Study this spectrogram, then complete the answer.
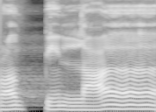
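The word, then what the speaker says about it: رَبِّ: হাজেরহি লিল্লাহি রবা জবর রব্বা লাম জের বিল রব্বিল আমরা অনেকে এখানে রাব্বিল বলি এটা ভুল বলতে হবে রব্বিল আইন খারা জবর আ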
